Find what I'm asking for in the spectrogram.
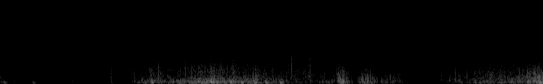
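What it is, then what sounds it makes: Foam microphone windscreen being scratched. Long red nails scratch the surface of a small blue foam windscreen ball fitted over a recorder's mic capsule. The result is a muffled, low rumbling scrape that swells and fades in uneven rustling bursts, with almost nothing bright in it.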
